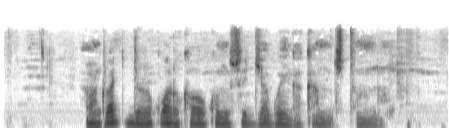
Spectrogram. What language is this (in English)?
Ganda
